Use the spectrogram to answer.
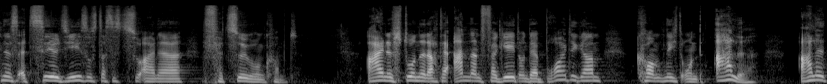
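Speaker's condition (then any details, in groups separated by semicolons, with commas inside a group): No condition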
